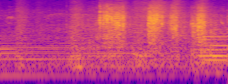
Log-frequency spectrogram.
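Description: Hand ice scraper rasping over ice on a car's body or glass, in strokes about two a second starting about a second in, over background music.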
